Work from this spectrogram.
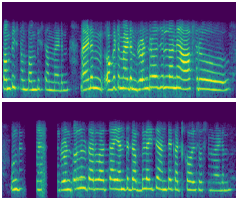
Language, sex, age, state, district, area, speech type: Telugu, female, 18-30, Andhra Pradesh, Nellore, rural, conversation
